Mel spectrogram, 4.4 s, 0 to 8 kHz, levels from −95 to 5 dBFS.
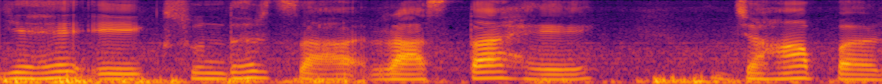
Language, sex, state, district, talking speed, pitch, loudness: Hindi, female, Chhattisgarh, Bilaspur, 110 wpm, 115 Hz, -18 LUFS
